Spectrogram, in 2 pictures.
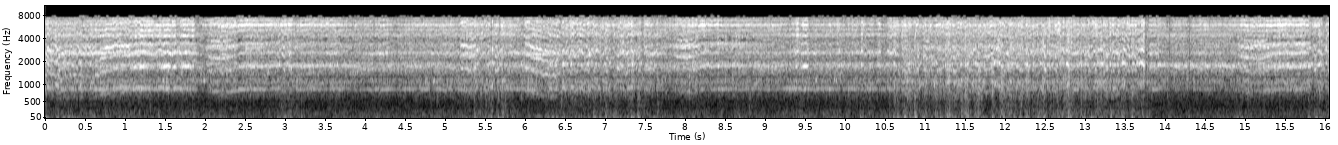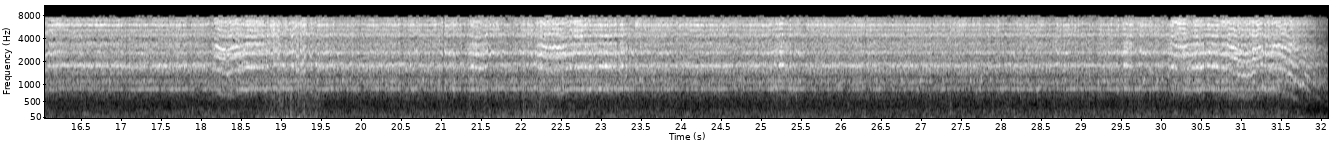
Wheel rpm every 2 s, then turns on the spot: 220, 230, 230, 220, 230, 230, 230, 230, 230, 230, 230, 230, 230, 230, 240, 210.
none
